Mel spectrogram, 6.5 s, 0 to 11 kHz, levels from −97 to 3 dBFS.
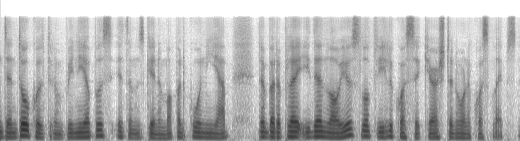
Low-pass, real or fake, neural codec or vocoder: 7.2 kHz; fake; codec, 16 kHz, 0.2 kbps, FocalCodec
